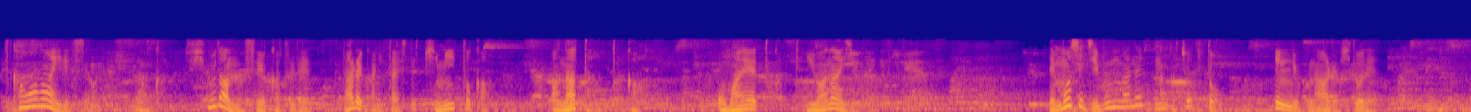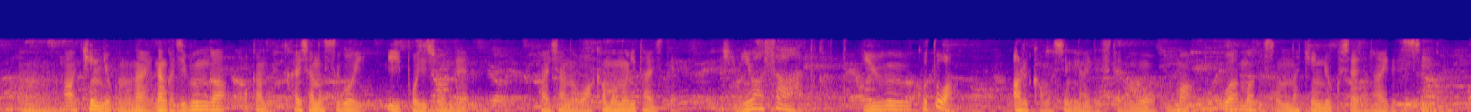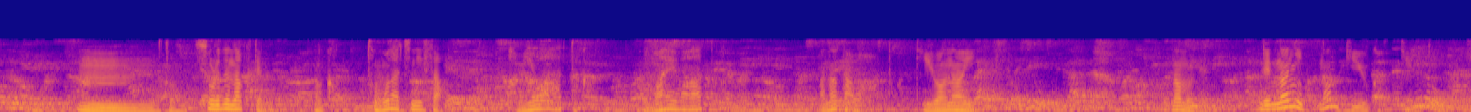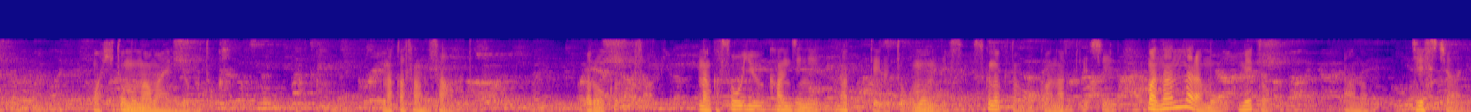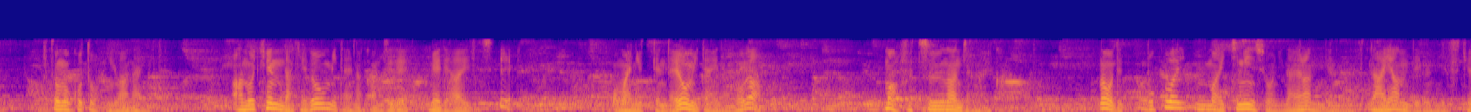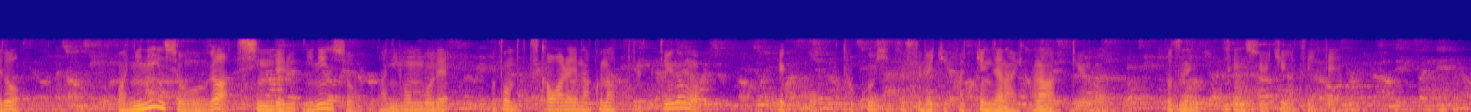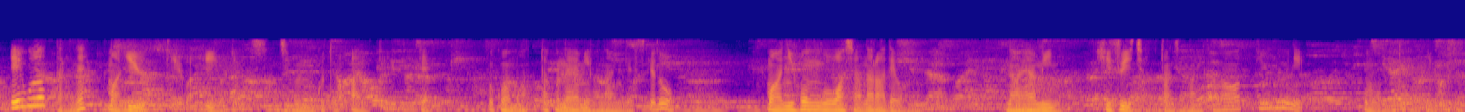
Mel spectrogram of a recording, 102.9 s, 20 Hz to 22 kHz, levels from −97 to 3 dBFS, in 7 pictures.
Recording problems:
high frequencies cut off; severe; nothing above 5 kHz
background chatter; loud; throughout; 3 voices, 7 dB below the speech

